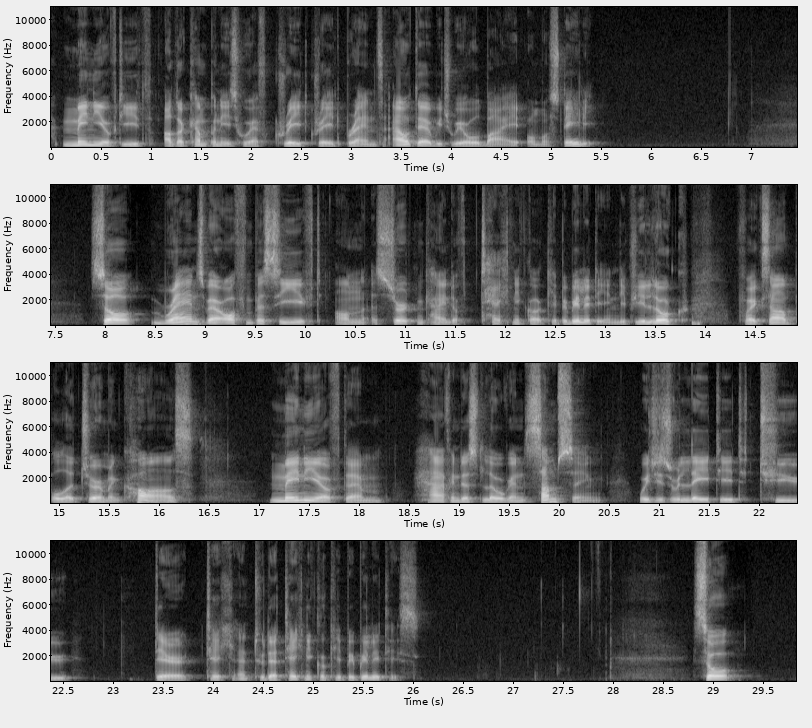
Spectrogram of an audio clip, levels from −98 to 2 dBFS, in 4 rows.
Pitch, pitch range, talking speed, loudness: 85 Hz, 75-90 Hz, 115 wpm, -23 LUFS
